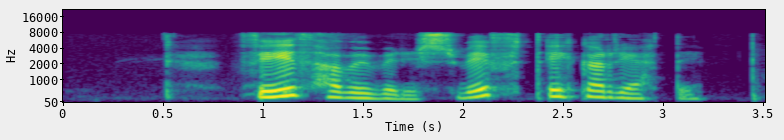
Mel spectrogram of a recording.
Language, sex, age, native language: Icelandic, female, 11, Icelandic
